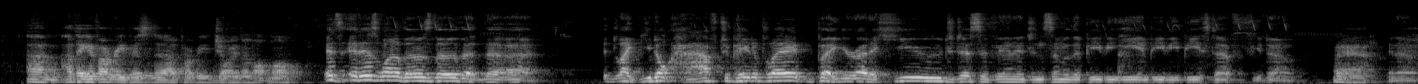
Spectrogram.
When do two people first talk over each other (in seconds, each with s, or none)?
none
